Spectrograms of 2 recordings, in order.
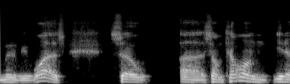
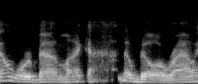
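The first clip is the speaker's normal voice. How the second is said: put-on Arkansas-accented speech. Retelling a conversation, the speaker quotes a man in an Arkansas accent. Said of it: "a good Arkansas accent".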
